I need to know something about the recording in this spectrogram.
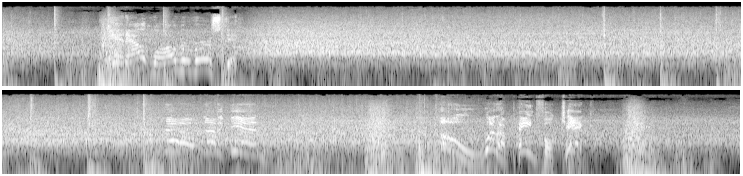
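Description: Heavy bodies thud and slam onto a wrestling mat.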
